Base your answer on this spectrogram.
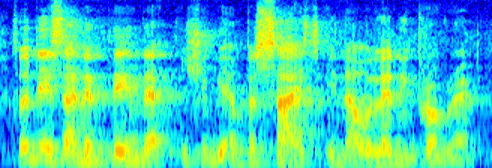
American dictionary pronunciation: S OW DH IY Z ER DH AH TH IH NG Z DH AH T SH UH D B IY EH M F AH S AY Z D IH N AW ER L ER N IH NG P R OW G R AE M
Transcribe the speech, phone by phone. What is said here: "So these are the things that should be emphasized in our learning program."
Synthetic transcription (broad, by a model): S OW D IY S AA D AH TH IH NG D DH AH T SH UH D B IY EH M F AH S AY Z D IH N AW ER L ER N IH NG P R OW G R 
